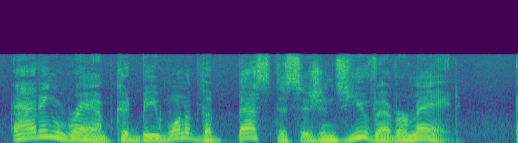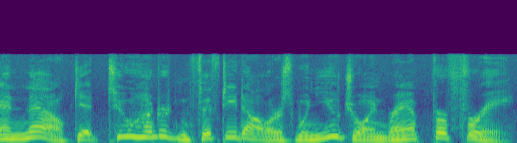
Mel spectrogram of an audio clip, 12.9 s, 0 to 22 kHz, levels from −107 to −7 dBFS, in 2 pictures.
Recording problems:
wrong speed and pitch; too slow and too low; 0.5 times normal speed
high frequencies cut off; noticeable; nothing above 5.5 kHz
hiss; faint; throughout; 25 dB below the speech

